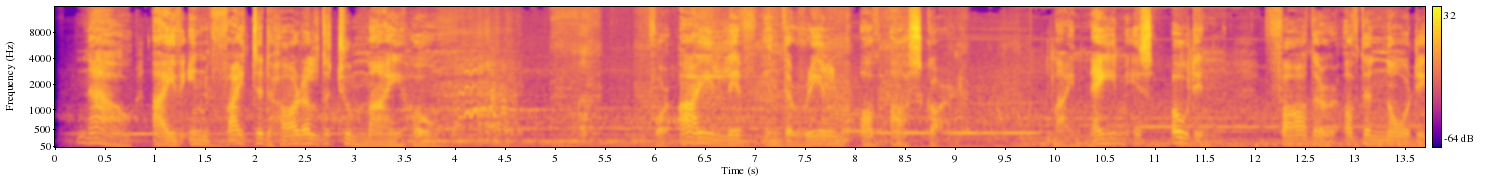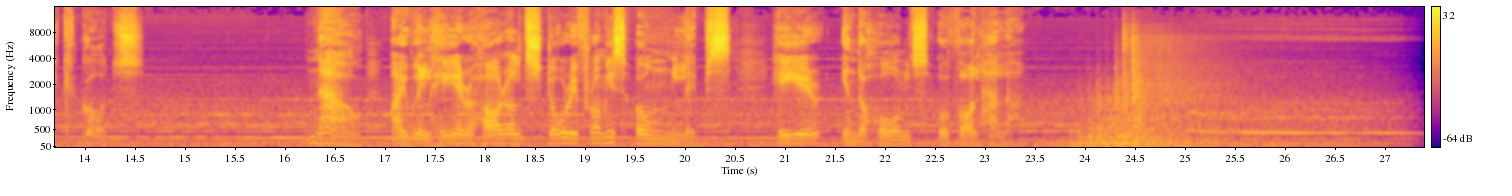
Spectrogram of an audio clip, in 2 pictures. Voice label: Male Swedish Voiceover Scandinavian English Character God; Odin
